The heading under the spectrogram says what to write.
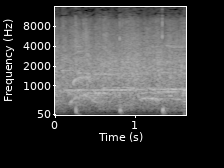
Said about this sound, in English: One more time. Put your best hand clap together for God.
